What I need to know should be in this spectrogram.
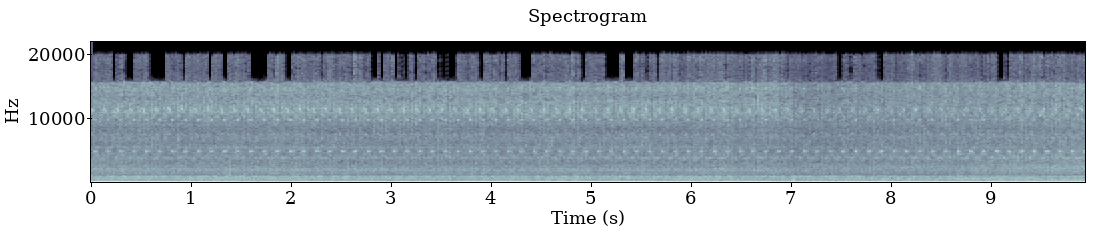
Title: Ford 300 chirp sound. Came back.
